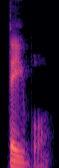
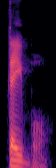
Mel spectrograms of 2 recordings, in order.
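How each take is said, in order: No difference in how they are said.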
